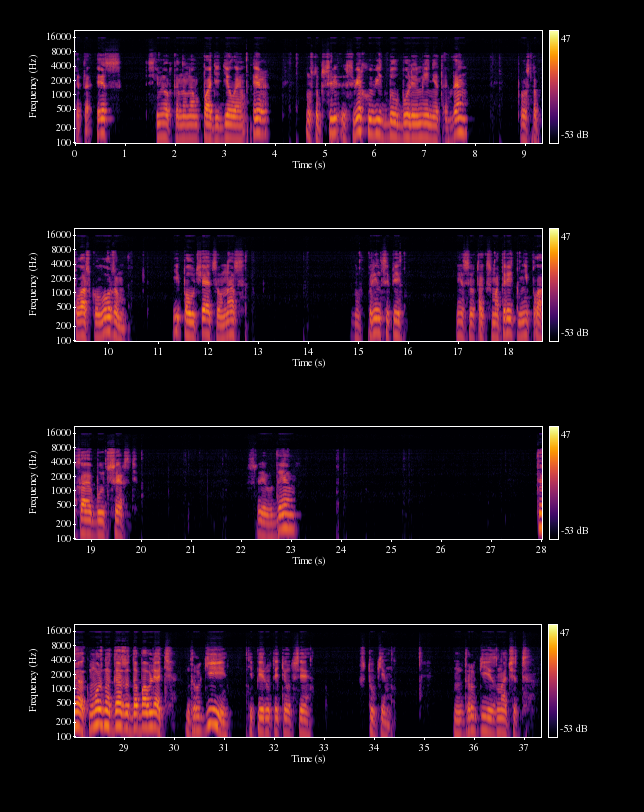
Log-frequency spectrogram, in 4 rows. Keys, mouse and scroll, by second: 0.5 click, 1.6 KP_7, 3.3 r, 4.2 click, 5.1 g, 6.1 click, 7.3 r, 8.4 click, 9.1 g, 10.5-12.5 middle drag, 12.8 click, 14.0-15.2 middle drag, 16.0-17.8 middle drag, 18.1-19.2 middle drag, 21.0-21.9 middle drag, 22.9 shift+d, 23.9 click, 25.1 click, 29.6-30.5 middle drag, 31.5-32.9 middle drag, 34.5-36.6 middle drag.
